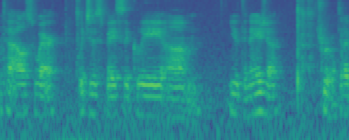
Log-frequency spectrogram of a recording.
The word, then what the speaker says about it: euthanasia: Yeah, it's called releasing someone to elsewhere, which is basically euthanasia. True. Did I pronounce that right? You did pronounce that right, euthanasia. And we're not talking about young people living in the continent of Asia.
